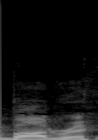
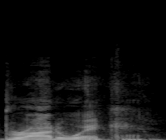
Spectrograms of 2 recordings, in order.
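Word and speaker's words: Broderick: Matthew Bodrick. It's pronounced Broad-wick Yes, Broadway.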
